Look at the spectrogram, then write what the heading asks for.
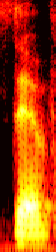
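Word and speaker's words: Sfziev: my name which is spelled SF like Frank Z IE V which is pronounced ziv like Liv and also my my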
